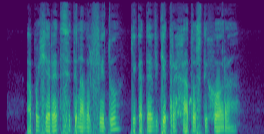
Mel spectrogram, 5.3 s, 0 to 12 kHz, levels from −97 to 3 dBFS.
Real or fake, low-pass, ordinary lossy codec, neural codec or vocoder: real; 10.8 kHz; MP3, 64 kbps; none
